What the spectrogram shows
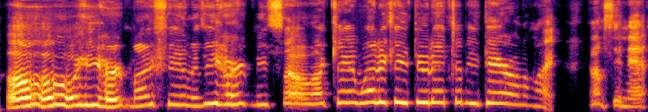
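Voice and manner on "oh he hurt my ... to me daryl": much higher, slower whiny sobbing voice; mock crying baby. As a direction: whine it like a crybaby mocking him. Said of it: "crying like a baby".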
